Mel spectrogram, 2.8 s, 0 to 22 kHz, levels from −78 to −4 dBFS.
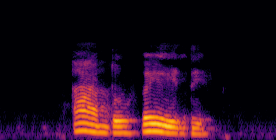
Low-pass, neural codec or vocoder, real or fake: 7.2 kHz; codec, 16 kHz, 2 kbps, FreqCodec, smaller model; fake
